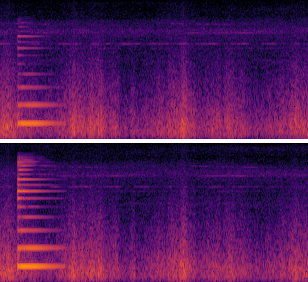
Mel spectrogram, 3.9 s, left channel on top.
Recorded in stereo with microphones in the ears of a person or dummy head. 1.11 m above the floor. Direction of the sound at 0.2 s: 75° right (ahead or behind).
